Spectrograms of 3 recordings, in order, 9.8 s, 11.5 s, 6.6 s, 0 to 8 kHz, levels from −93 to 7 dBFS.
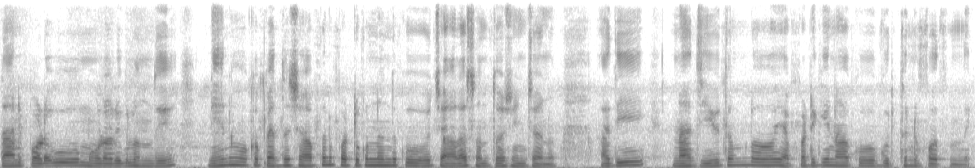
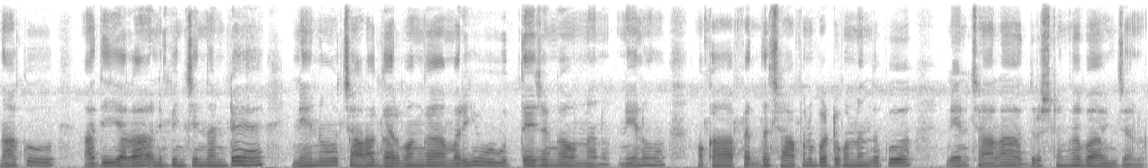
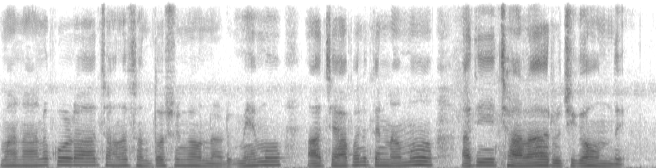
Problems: constant background noise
